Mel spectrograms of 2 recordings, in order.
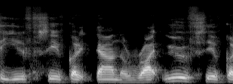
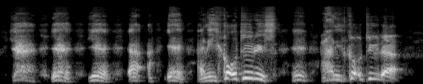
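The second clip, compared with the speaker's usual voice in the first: hurried, rushed, higher-pitched patter; 8 semitones higher than usual. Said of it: "he talks the same all the time".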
